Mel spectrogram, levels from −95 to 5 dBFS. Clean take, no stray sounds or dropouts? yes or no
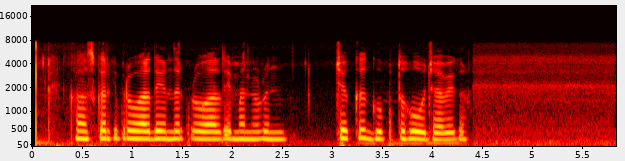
yes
